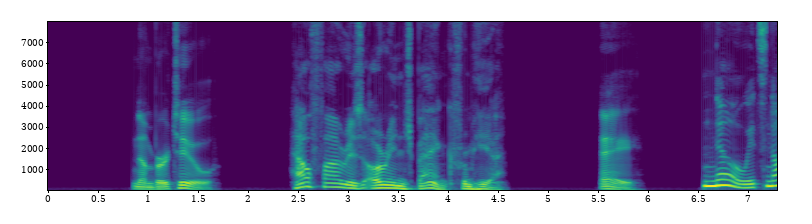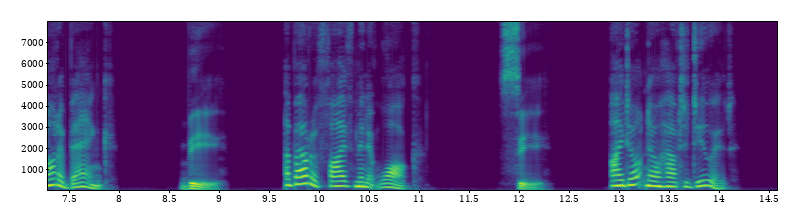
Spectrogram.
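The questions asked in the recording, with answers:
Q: How far is Orange Bank from here?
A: B: About a 5-minute walk.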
